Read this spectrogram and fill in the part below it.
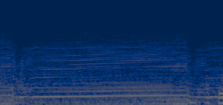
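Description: A race car in the video game GRID, carrying damage, drives through a tunnel: a steady, droning engine note with echoing reverberation holds throughout, then swells briefly near the end.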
